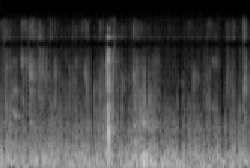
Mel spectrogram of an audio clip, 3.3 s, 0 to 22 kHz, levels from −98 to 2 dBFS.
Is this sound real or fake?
fake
